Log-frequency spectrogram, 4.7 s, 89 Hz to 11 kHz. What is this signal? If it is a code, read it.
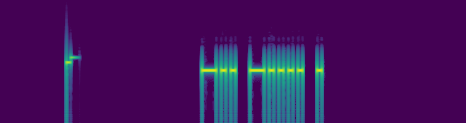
Morse code, heard as a keyed tone, about 25 wpm, 700 Hz. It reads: D6E
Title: All Cut Numbers - 3-Digit 25wpm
